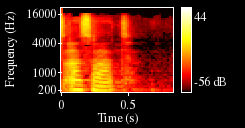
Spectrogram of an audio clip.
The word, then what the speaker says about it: Azad: It is Nargis, Nargis Azad.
